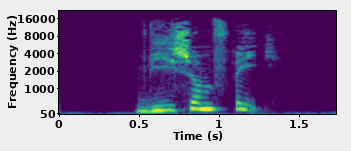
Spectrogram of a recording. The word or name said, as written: visumfri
